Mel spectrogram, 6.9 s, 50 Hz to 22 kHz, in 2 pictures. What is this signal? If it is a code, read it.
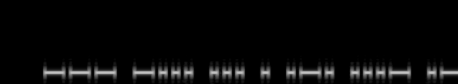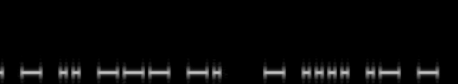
Morse code, heard as a keyed tone, about 25 wpm, 600 Hz. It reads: OBSERVATION THAT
